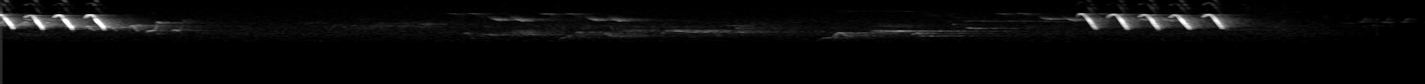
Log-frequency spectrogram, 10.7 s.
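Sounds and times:
Poecile palustris calling: 0.0s - 0.9s, 8.1s - 9.2s.

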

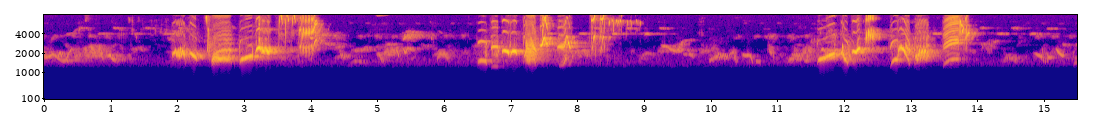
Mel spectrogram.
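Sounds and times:
common blackbird song: 0.0s - 15.4s.

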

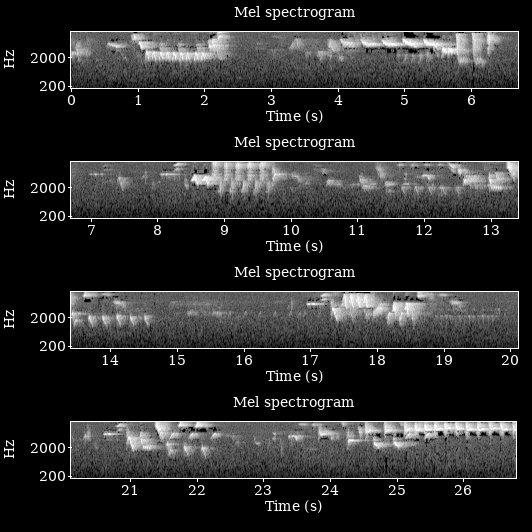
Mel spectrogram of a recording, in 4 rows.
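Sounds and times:
common nightingale Luscinia megarhynchos singing: 0.0s - 26.7s.

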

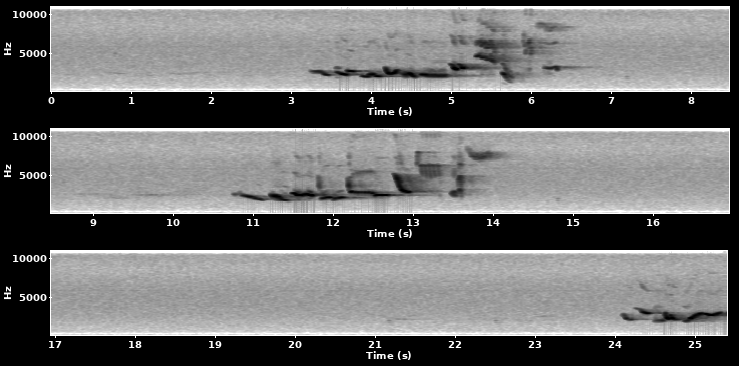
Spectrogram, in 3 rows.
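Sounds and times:
Common blackbird singing: 3.3s - 6.7s, 10.8s - 14.2s, 24.1s - 25.4s.

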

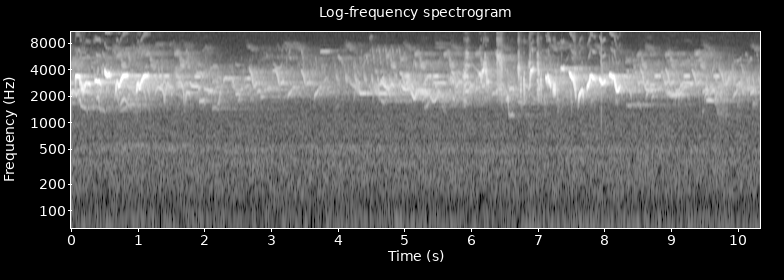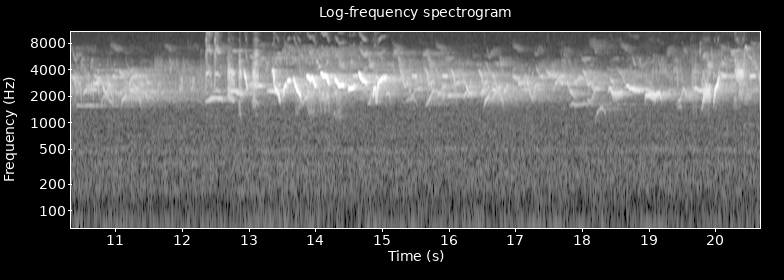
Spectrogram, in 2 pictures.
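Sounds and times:
Eurasian blackcap singing: 0.0s - 2.2s, 3.2s - 10.0s, 12.4s - 16.6s, 17.8s - 20.6s.

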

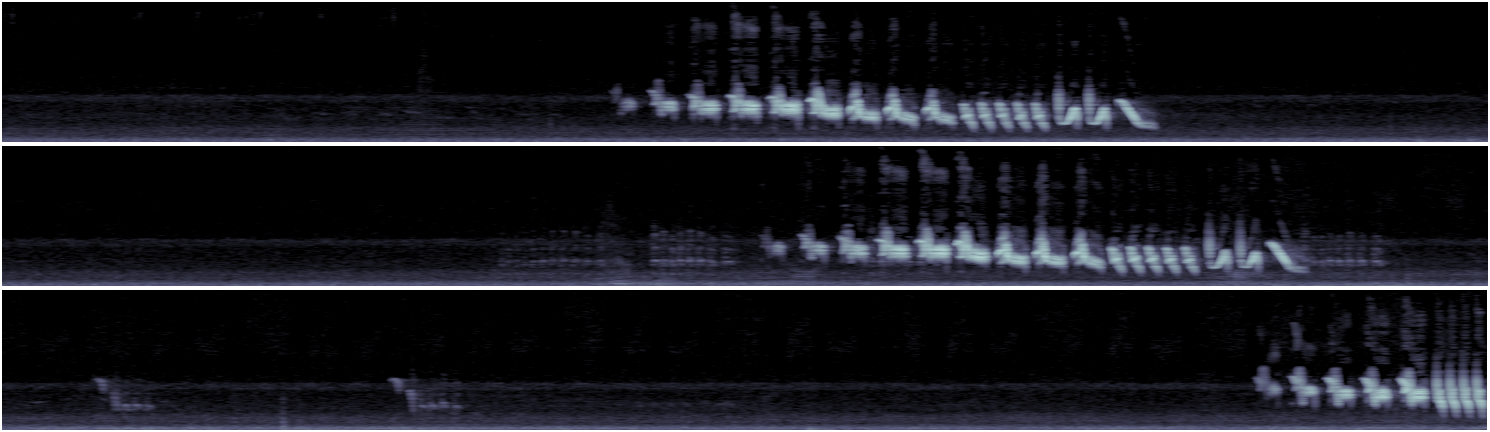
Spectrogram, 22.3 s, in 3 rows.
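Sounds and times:
common chaffinch song: 3.0s - 5.8s, 10.0s - 15.7s, 16.8s - 17.3s, 21.1s - 22.2s.

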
